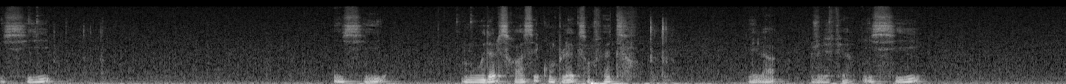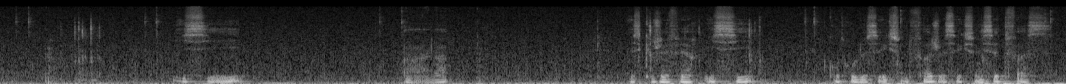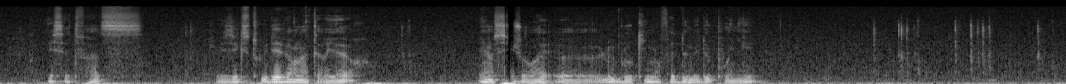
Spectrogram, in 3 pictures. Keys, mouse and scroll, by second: 0.4-4.3 drag, 6.0-10.1 drag, 6.6 ctrl+r, 11.0-16.6 drag, 11.5 ctrl+r, 15.3-17.4 middle drag, 18.1 ctrl+Tab, 19.6-23.2 right drag, 21.9-24.4 middle drag, 23.2 e, 24.4-26.3 drag, 25.3 Tab, 26.6 z, 27.1-31.7 middle drag, 30.4 ctrl+Tab, 31.7 ctrl+Tab.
